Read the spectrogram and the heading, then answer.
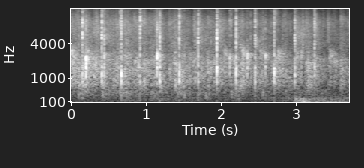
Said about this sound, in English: How about a big round of applause for our panel today? Thank you so much.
